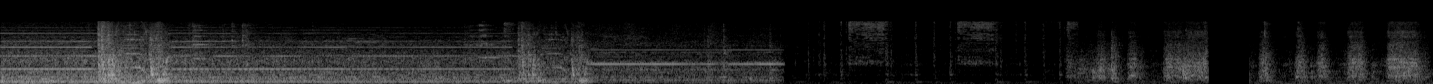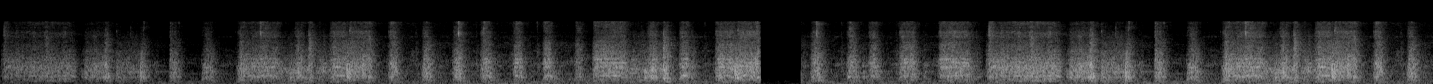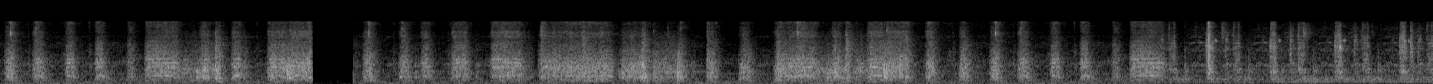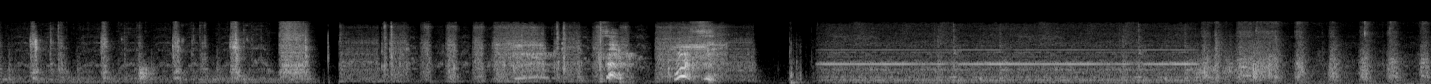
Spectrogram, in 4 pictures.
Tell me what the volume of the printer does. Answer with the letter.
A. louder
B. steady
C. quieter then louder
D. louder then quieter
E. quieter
A.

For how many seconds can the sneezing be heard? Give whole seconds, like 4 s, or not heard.
2 s.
